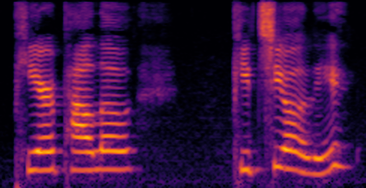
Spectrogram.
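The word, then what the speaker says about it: Pierpaolo Piccioli: but we consulted an Italian in the pronunciation. We believe it to be Pier Paolo Piccioli of Valentino, who won Women's Designer of the Year, and I just, oh, wow.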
